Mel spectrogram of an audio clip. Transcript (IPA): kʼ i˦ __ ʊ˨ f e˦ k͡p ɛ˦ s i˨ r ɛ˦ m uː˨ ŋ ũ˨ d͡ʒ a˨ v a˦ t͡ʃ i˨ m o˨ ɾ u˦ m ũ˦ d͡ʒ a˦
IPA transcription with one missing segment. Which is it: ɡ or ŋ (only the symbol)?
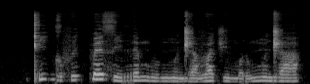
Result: ɡ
